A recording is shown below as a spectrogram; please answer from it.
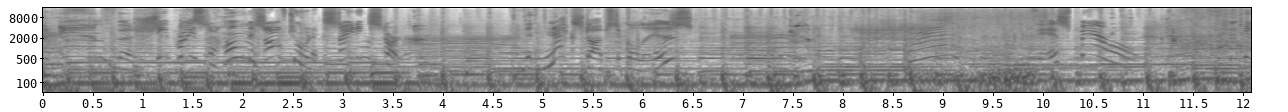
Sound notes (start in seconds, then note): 0.0 sheep baaing; 3.5 sheep baaing; 6.7 sheep baaing; 11.2 laughing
